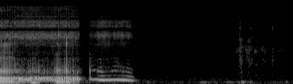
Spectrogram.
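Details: Loud snoring from a sleeping English Bulldog: a rough, throaty rattling inhale, followed by a shorter tonal, whistling wheeze, then near silence with faint soft breathing.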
